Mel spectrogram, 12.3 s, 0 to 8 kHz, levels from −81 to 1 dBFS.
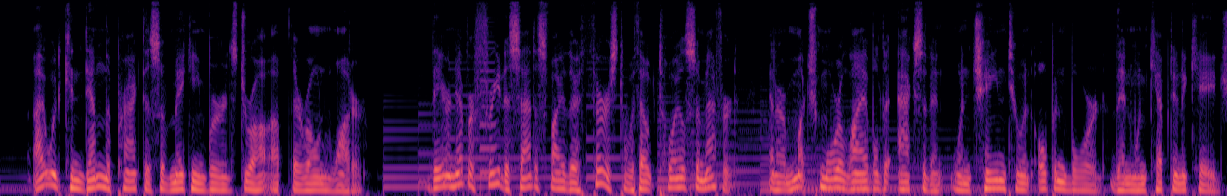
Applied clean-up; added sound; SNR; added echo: none; Guitar; 18 dB; none.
